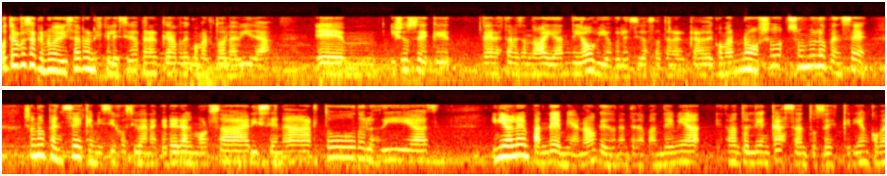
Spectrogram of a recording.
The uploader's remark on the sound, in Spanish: Pensamientos desde carpool. Estos mini episodios son grabados mientras espero a mis hijos.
